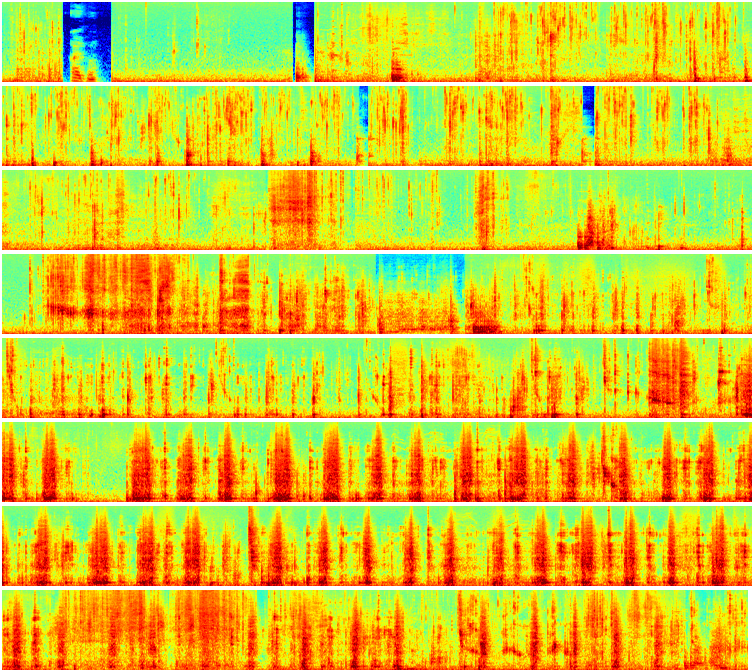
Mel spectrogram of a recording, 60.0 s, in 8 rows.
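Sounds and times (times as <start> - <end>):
person chewing and smacking: 3.1 - 26.2, 27.2 - 59.9
wooden spoon scraping a bowl: 14.6 - 15.3, 26.1 - 27.6.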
